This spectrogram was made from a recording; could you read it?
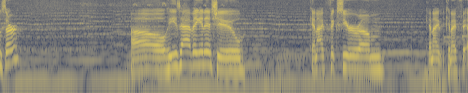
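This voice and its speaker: A woman's voice: medium pitch, a bit bright. A woman hosting a game playthrough with casual commentary, playful, irreverent and chatty. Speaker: gamer host of a playthrough.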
